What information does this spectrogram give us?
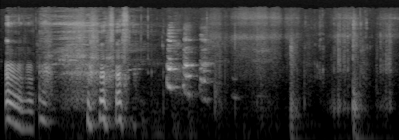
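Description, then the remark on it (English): Someone crunches and chews M&S sweet chilli crisps spread with Utterly Butterly, with sharp crackly bites near the end, following a burst of wordless, whiny vocal sounds. “Is that crisps and butter? It's M&S sweet chili crisp with utterly butterly.”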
